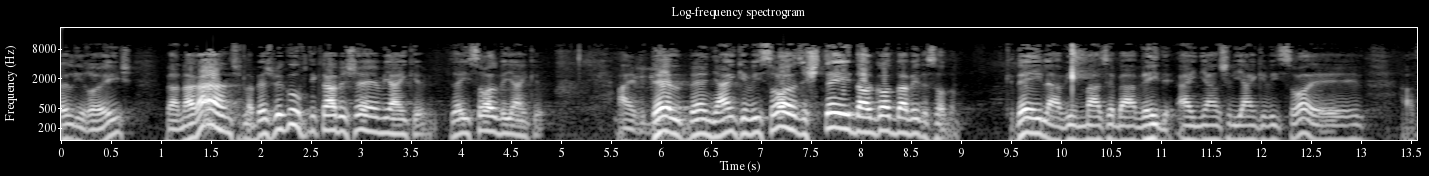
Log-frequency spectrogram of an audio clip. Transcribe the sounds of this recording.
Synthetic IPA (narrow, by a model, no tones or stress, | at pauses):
lˠiʁoɪʃ | va̰naɾanʃɪla̰bɛʃbɪɡufnɪkɾabɪʃɛmjaɪŋkə̰v | zaɪisʁɔɪlˠvijaɪŋkə̰v | a̰ɛ̰vdɛlˠbɛnjaɪŋkəvɪisʁɔɛlˠzeɪʃteɪt̚daɾɡɔt̚bɪaveɪdəsɔ̰dɔ̰mkədeɪlˠavinmaːzebɪaveɪdəʔaɪnjanʃɪljaɪŋkəvɪisʁɔelˠ | a̰z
